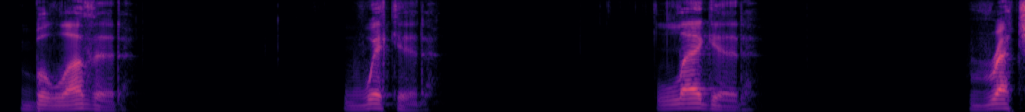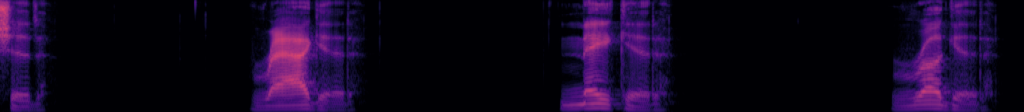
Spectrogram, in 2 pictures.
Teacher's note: we're adding another syllable and it sounds like a really quiet, short id sound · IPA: /ɪd/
